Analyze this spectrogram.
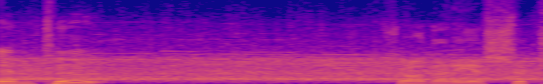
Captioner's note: cheering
